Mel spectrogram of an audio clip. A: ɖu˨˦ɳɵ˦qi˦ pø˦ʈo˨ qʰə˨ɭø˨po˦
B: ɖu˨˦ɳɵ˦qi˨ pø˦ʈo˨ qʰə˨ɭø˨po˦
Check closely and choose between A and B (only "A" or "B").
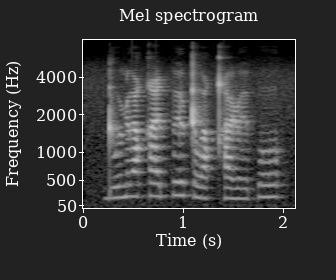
A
